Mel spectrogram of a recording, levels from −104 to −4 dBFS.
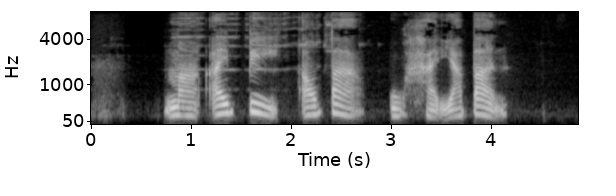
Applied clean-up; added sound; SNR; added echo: neural mask model RNNoise.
